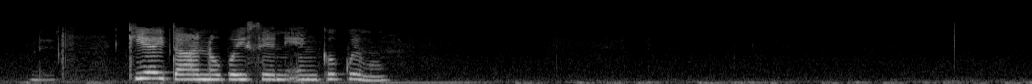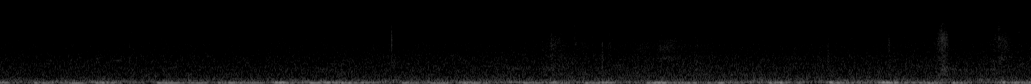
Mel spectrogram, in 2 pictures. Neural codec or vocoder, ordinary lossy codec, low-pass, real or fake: none; AAC, 24 kbps; 7.2 kHz; real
